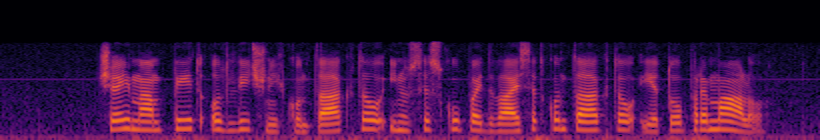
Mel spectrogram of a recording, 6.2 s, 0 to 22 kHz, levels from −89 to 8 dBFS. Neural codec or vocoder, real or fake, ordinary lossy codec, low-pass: none; real; none; 7.2 kHz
